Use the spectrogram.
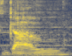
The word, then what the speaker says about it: Gau: It's Gau, basically, those sounds together.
